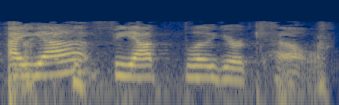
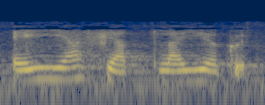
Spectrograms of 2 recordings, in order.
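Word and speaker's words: Eyjafjallajökull: It's Aya Fiatla Yerkel. – Huge clouds of ash shot into the air by Iceland's, I hope I'm saying this right, volcano. – The pronunciation is Aya Fiatla Yerkel.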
